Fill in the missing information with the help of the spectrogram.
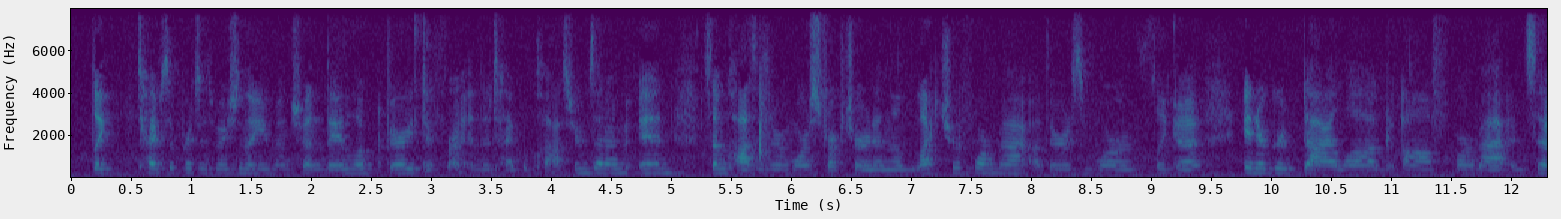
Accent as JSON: {"language": "English", "country": "Pakistan", "tie": "born or raised there", "lives_now": "Alexandria, United States", "said": "I live in Alexandria, Virginia, but originally born and raised in Pakistan."}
